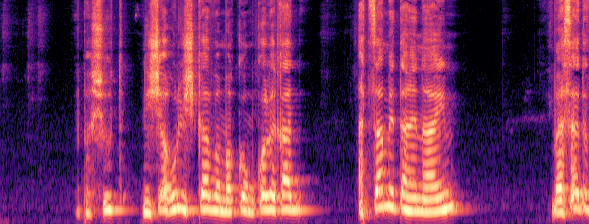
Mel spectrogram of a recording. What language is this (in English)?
Hebrew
